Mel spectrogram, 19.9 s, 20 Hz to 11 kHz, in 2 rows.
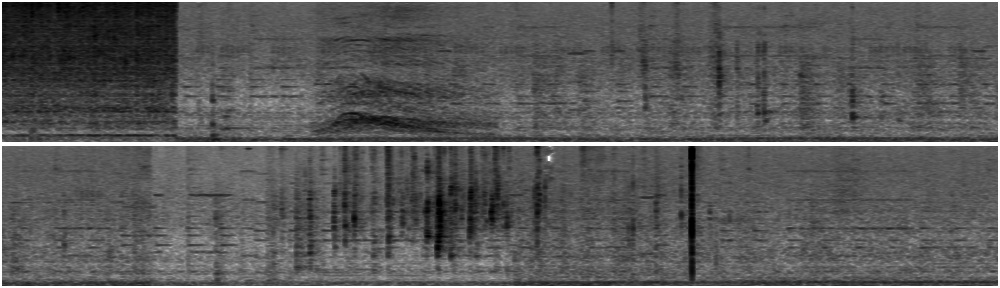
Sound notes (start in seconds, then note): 3.1 ooohs sound effect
